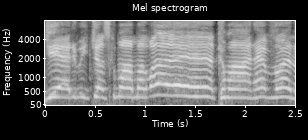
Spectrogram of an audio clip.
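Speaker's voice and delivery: a coach's high, mock-cheery coaxing; cheerful coach. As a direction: cheer him up, high and upbeat. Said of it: "Fierce's like".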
